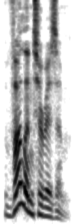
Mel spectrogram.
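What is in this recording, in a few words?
"voluntarism", British English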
